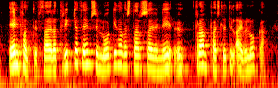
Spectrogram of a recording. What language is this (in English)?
Icelandic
